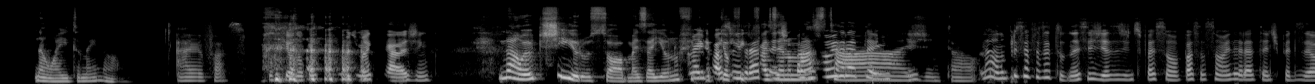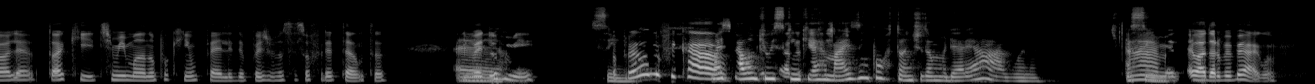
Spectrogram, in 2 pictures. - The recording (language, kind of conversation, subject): Portuguese, unstructured, De que forma você gosta de se expressar no dia a dia?
- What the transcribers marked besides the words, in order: tapping; laugh; other noise; in English: "skincare"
